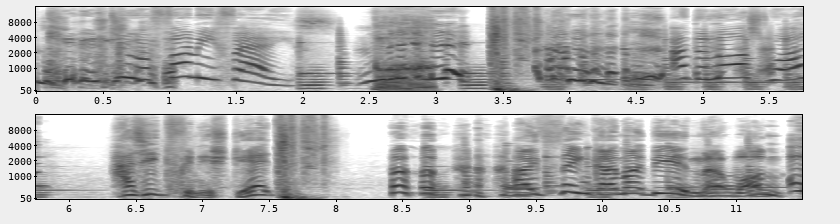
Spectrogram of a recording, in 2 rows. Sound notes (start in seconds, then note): 0.0 giggling; 3.7 all laughing; 7.6 camera clicks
